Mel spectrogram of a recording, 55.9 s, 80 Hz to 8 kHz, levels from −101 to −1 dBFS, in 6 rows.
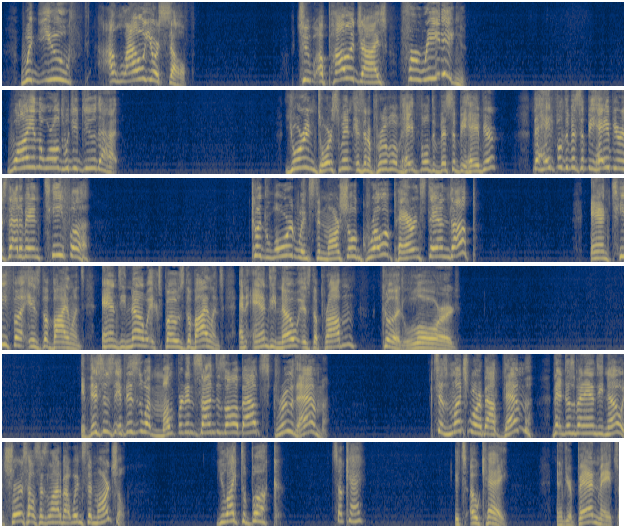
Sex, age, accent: male, 40-59, American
